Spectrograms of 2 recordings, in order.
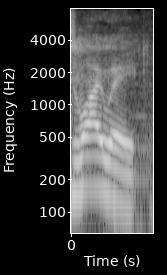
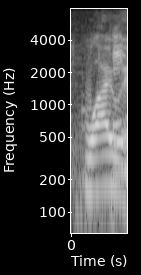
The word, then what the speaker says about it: Huawei: Till this day, I still can't pronounce Huawei. I don't know if it's Huawei or Huawei. – Your second attempt was right. – Huawei. No, I can't pronounce that word. – It's Huawei. – Huawei.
